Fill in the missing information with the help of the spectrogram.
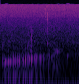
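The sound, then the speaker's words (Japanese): A low, gurgling stomach rumble, churning steadily for about half a second with a tonal growl before fading into quiet. “お腹がめちゃくちゃ鳴ってますね”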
